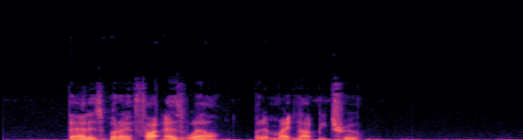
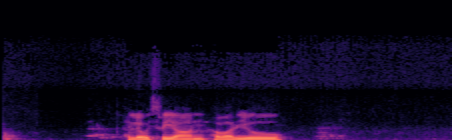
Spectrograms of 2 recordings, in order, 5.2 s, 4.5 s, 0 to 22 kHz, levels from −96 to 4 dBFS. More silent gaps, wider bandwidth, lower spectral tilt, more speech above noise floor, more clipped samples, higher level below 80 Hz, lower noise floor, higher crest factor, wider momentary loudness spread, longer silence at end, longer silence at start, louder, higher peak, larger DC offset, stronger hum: neither; first, 9.2 kHz vs 6.6 kHz; second, -6 dB/octave vs -9.5 dB/octave; second, 25 dB vs 49 dB; neither; first, -40 dBFS vs -70 dBFS; second, -50 dBFS vs -73 dBFS; about the same, 22 dB vs 18 dB; first, 12 LU vs 9 LU; second, 0 s vs 1.7 s; first, 0.3 s vs 0.05 s; about the same, -26 LUFS vs -25 LUFS; first, -4 dBFS vs -12 dBFS; neither; neither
